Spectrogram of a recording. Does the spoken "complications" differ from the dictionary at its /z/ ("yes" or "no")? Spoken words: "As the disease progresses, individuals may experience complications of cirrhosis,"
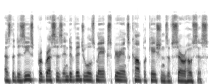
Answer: no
